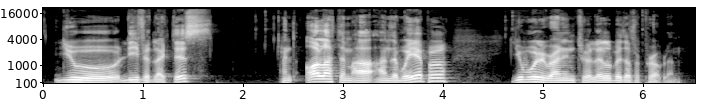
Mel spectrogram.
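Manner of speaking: ordinary talk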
